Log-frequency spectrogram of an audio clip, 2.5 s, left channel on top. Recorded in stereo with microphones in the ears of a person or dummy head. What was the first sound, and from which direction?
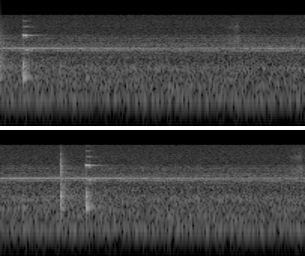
Only background noise.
